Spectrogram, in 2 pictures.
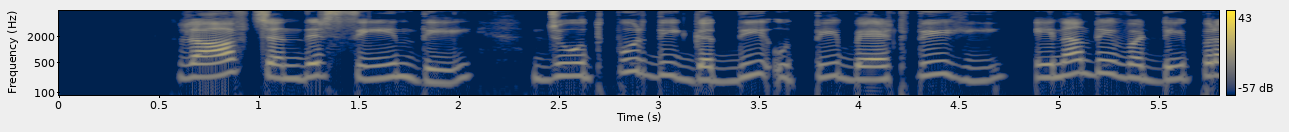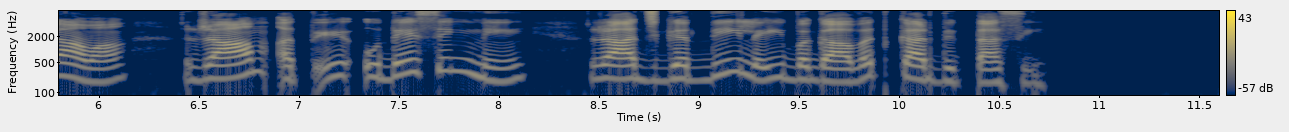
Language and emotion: Punjabi, neutral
